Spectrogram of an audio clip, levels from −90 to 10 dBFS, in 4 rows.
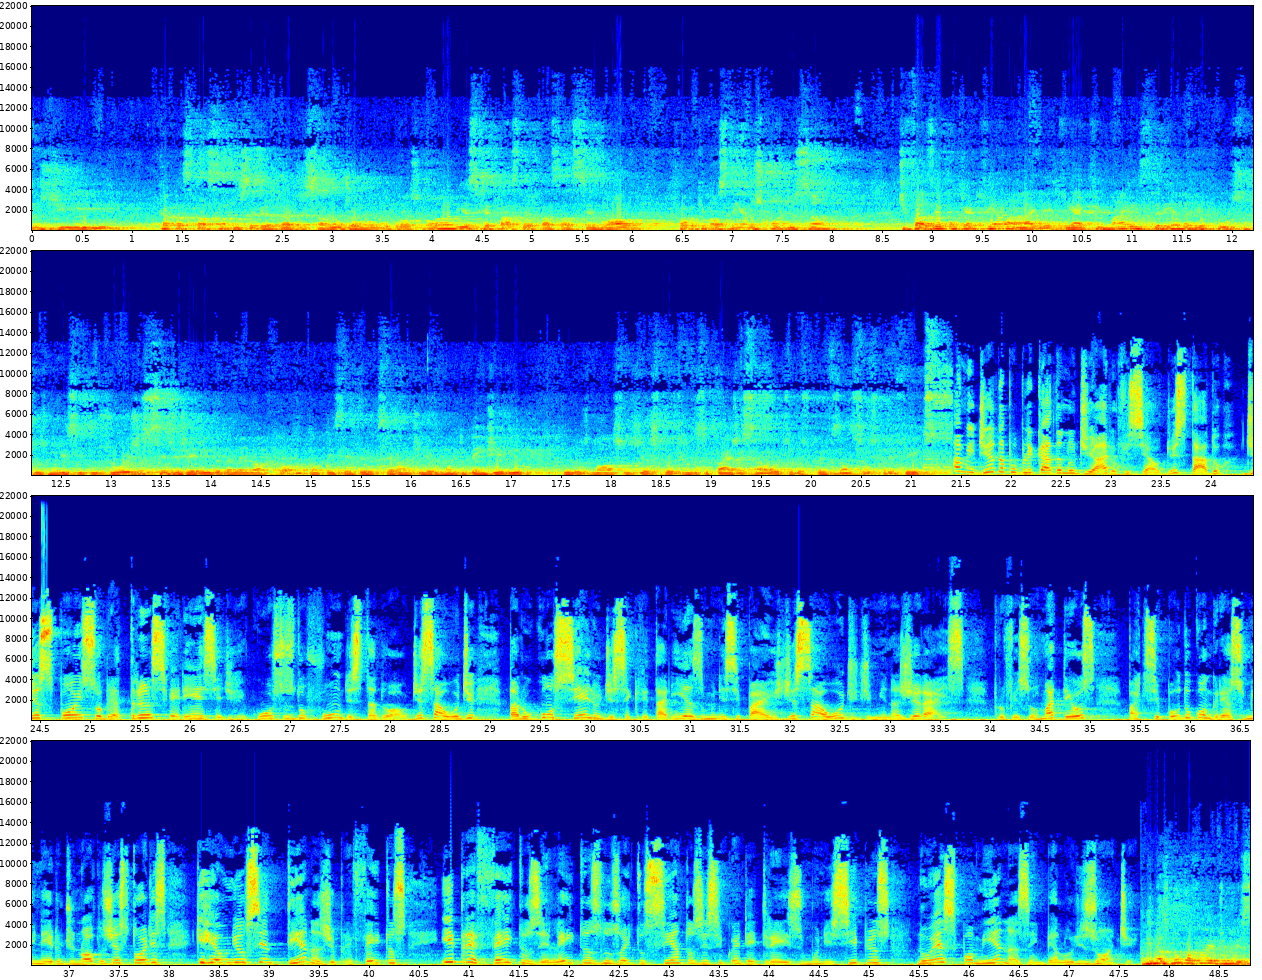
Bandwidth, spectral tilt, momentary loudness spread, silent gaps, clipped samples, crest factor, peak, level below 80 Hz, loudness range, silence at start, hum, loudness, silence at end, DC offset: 13.5 kHz; -5.5 dB/octave; 10 LU; none; 0.3%; 12 dB; 0 dBFS; -24 dBFS; 7 LU; 0 s; none; -13 LUFS; 0 s; under 0.1%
